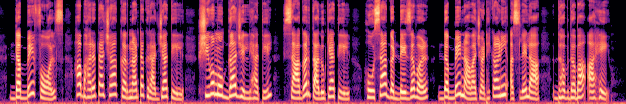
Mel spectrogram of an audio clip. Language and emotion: Marathi, neutral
